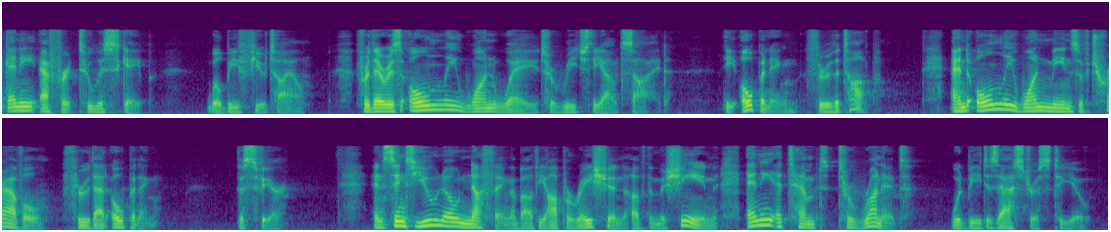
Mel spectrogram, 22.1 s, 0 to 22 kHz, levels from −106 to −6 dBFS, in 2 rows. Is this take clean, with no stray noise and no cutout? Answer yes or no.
yes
